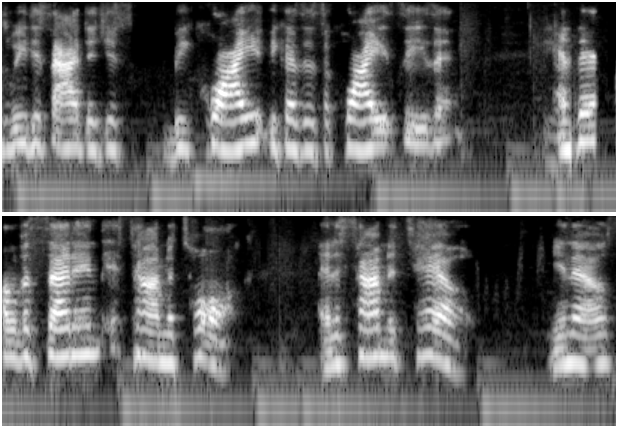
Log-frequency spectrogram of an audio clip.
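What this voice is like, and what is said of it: Hoarse voice. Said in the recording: “excuse my voice. It hasn't come back from Saturday. ... I'd be hoarse too.”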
